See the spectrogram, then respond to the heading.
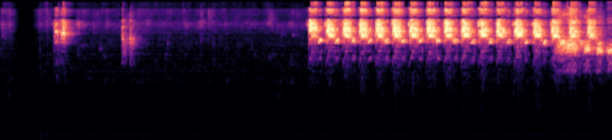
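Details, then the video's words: Little spiderhunter, known locally as sogon or sogok ontong, in a lure recording: a couple of faint high chips, then a rapid, even series of very high, sharp notes, about three each second, for three seconds. "Pancingan Sogon ~ Sogok Ontong Pasti Bunyi"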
